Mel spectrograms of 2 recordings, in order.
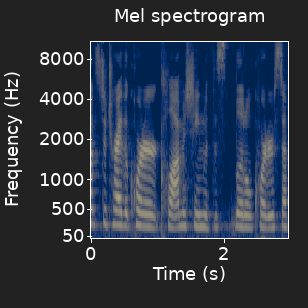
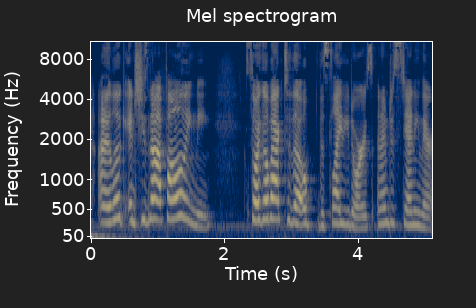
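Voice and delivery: ordinary talk

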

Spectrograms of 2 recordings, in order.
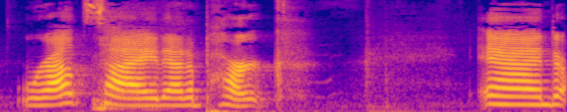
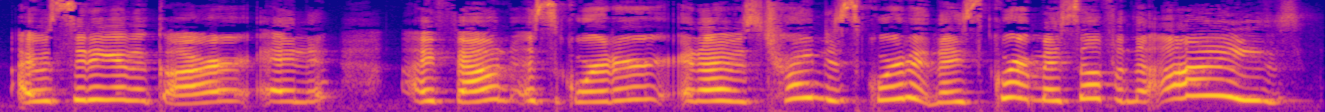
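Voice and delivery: a hint of a small child, pitched higher; lightly voiced little boy; 7 semitones higher than usual. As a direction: retell it as her son would, a bit higher. Quoting her son's story.

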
